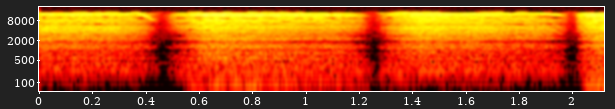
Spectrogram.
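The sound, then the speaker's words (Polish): A person breathes in and out on command, giving loud, airy, hissing breaths that flow almost continuously and are broken by a few brief pauses. “Proszę oddychać. Nie oddychać. Oddychać.”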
